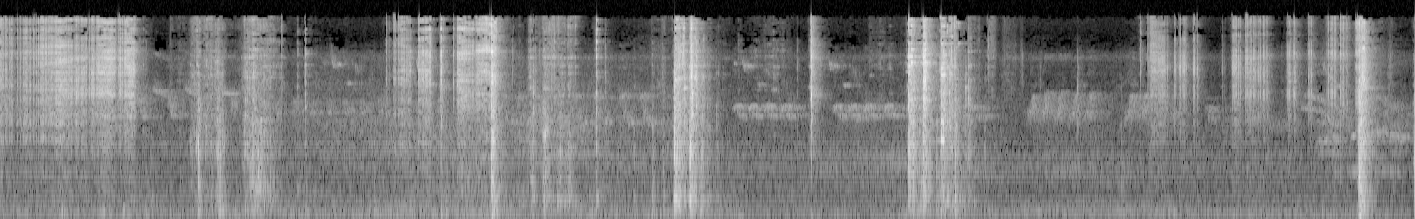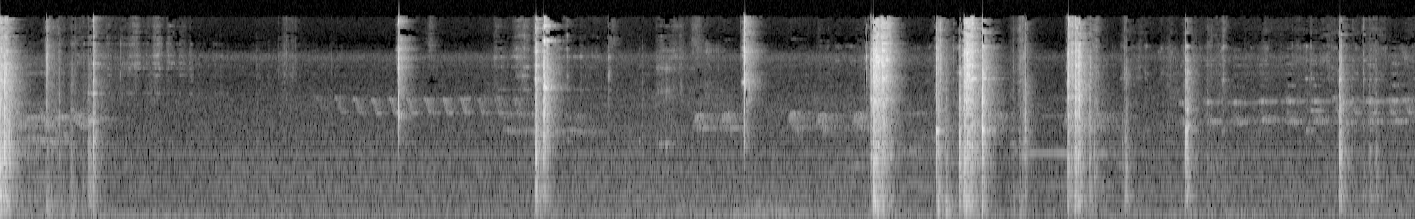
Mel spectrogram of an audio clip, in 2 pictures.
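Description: A handheld glass cutter scoring stained glass with a scratchy hiss, then a series of sharp snaps and clinks as the glass is broken along the score and pieces are set down on the plastic grid surface.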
